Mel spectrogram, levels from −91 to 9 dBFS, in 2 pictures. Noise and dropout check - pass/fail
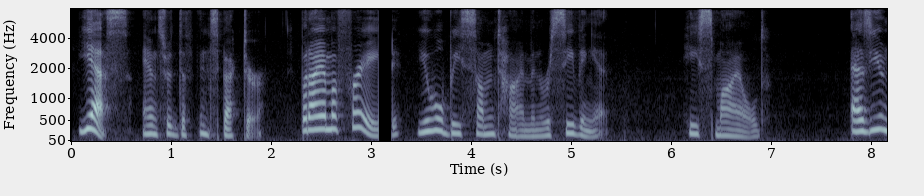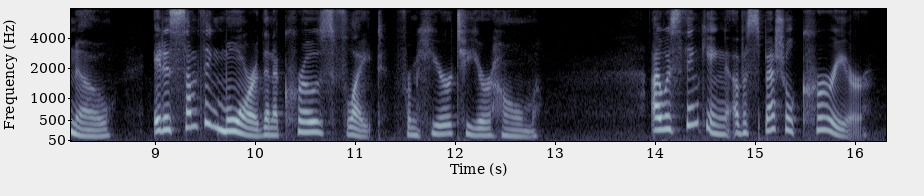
fail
